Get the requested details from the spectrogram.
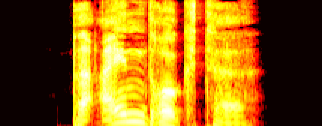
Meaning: inflection of beeindrucken: 1. first/third-person singular preterite 2. first/third-person singular subjunctive II
- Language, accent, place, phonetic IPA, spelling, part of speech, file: German, Germany, Berlin, [bəˈʔaɪ̯nˌdʁʊktə], beeindruckte, adjective / verb, De-beeindruckte.ogg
